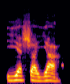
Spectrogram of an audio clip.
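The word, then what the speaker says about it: ישעיה: The funny thing about the name Isaiah is, many people don't know that the true Hebrew pronunciation of Isaiah is Yeshaya or Yeshu.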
